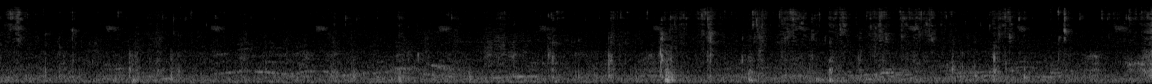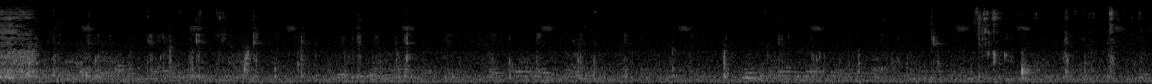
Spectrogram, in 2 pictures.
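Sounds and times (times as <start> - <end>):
chewing with wet smacking clicks: 5.2 - 11.4, 12.0 - 23.0.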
